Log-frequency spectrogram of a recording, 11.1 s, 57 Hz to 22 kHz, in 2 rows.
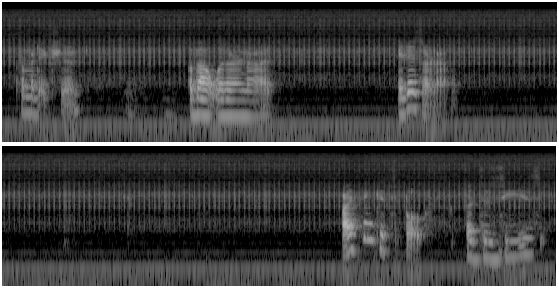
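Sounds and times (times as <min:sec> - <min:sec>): low room tone hum: 0:00.0 - 0:11.0.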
